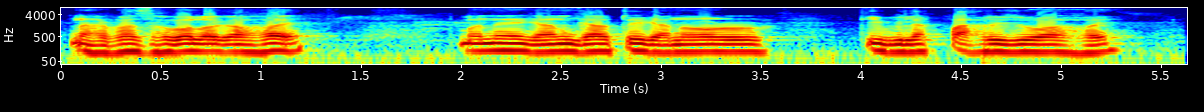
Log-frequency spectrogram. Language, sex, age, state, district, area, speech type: Assamese, male, 60+, Assam, Goalpara, urban, spontaneous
